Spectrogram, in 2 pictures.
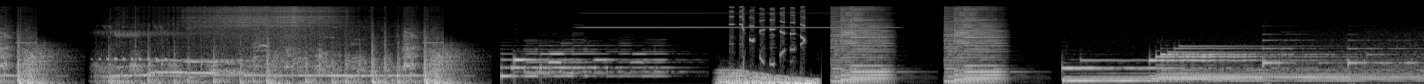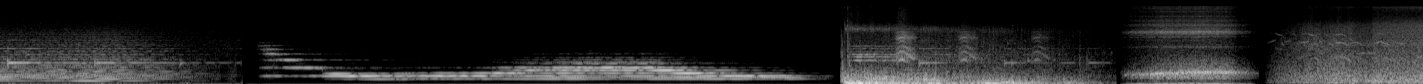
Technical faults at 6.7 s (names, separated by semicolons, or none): feedback whistle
